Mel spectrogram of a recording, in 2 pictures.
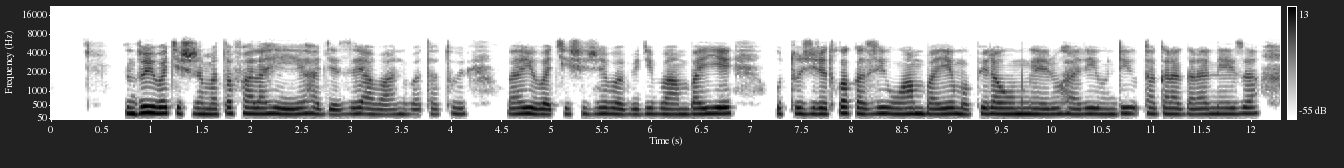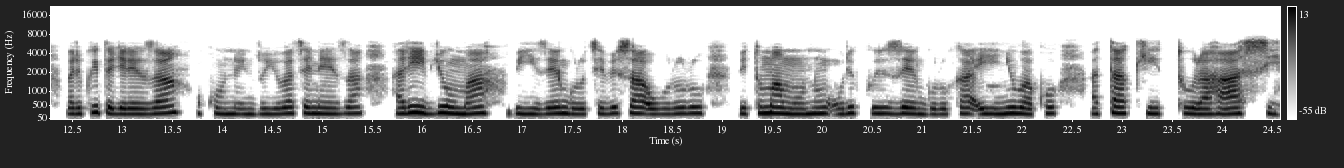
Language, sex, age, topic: Kinyarwanda, female, 18-24, education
